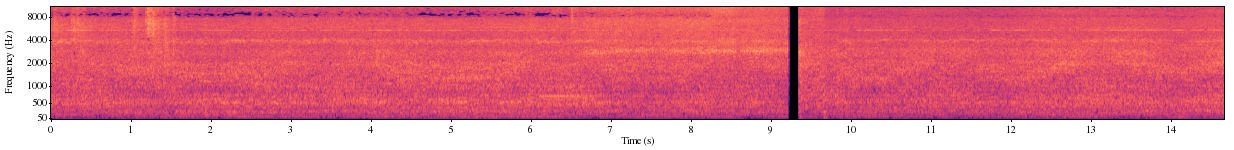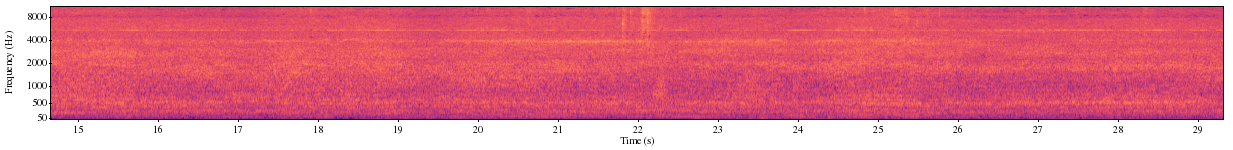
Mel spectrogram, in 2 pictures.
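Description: Bagless upright ball vacuum cleaner running steadily while pushed over carpet, with a few faint ticks. The sound cuts out for an instant about nine seconds in.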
